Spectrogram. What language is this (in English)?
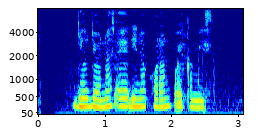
Sundanese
